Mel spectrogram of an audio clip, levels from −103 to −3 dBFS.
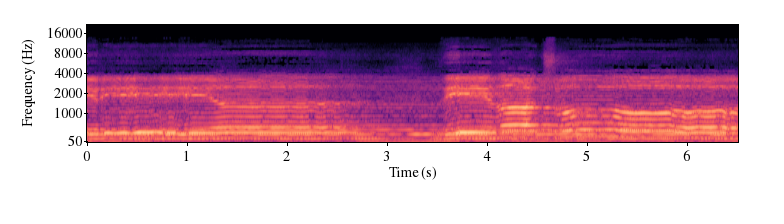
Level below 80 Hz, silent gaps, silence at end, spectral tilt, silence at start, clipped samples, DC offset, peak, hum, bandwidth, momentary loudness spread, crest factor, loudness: -48 dBFS; none; 0 s; -6.5 dB/octave; 0 s; under 0.1%; under 0.1%; -8 dBFS; none; 8.6 kHz; 13 LU; 16 dB; -22 LUFS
